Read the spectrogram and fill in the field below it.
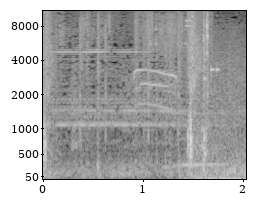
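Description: A person crawls through rustling grass.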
